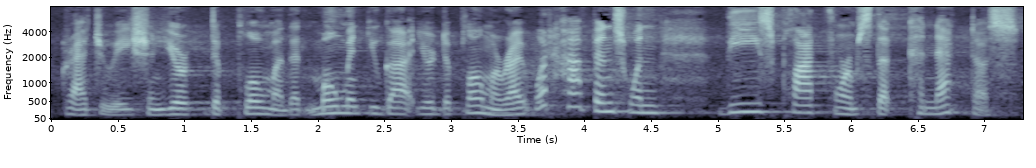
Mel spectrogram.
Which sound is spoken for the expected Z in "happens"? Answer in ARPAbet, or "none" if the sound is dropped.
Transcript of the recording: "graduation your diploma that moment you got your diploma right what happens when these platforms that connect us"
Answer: Z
